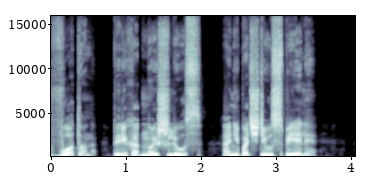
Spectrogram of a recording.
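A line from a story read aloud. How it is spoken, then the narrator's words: Shouting from behind. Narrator (Russian): Сзади снова закричали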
